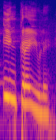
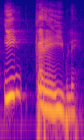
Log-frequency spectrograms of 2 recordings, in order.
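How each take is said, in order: First: Said in the usual way. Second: "increíble" drawn out very slowly, split after the first syllable; slow, emphatic "increíble", broken after "in"; stress on increíble. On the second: Shown as a demonstration. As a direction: stretch "increíble" as two parts, in... creíble. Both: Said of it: "Como lo dice la misma frase".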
